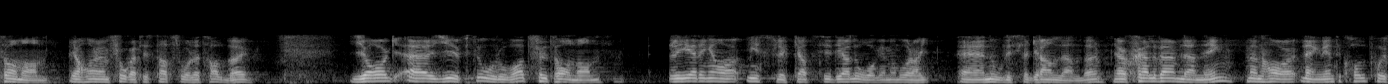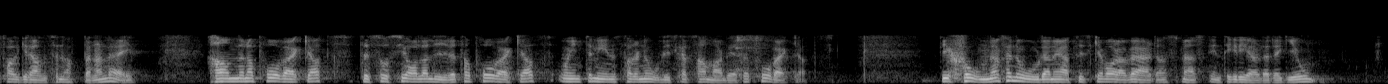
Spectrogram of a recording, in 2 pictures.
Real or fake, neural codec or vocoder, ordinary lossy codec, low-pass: real; none; AAC, 16 kbps; 7.2 kHz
